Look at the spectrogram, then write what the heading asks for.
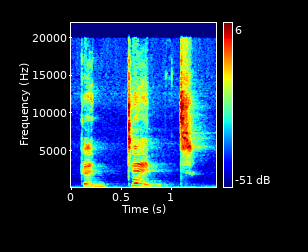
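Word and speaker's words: content: book is quite intrigue इस शब्द का दूसरा प्रोनंसिएशन है कंटेंट यानी कि satisfied for example I एम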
